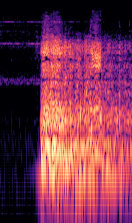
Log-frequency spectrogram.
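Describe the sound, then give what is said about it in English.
After a brief quiet moment, a sudden loud explosion bursts out as a place is blown up when its bell is rung, rolling into a sustained, broad roaring rumble that holds steady until the end. “We ring the bell. We blow the place up.”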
